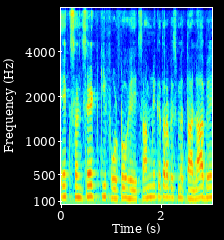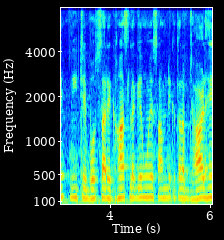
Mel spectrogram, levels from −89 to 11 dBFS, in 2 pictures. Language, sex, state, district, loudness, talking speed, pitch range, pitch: Hindi, male, Bihar, Saran, -18 LUFS, 240 wpm, 145-160 Hz, 155 Hz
